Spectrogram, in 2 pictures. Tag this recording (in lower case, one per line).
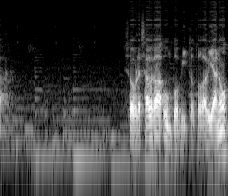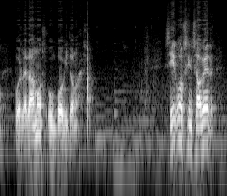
planing timber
